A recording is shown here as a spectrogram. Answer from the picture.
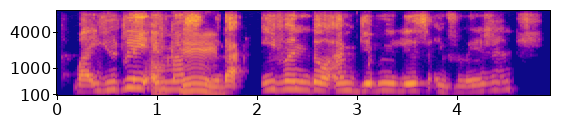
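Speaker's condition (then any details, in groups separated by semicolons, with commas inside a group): Ataxia; slowly progressive degenerative ataxia, mother affected, ENT Dr. Clark noted imbalance, referred to Dr. Ben Stabler; hand tremor causing dropped plates, walking sometimes unaffected; first sign slurred speech episode lasting 8-10 minutes, unnoticed by self, mistaken for drinking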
